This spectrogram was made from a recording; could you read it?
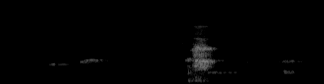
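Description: A single sharp sneeze bursts out, loud and brief, with a few faint squeaky tones before and after it.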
